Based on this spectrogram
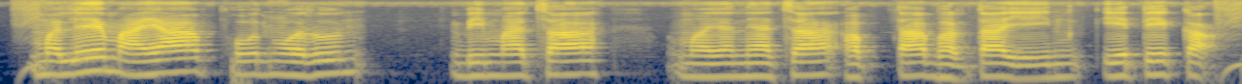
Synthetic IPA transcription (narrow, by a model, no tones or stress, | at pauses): məlemajafonʋəɾuːn | bimat͡ɕa | məjnjat͡ɕaɦəp̚t̪abʱəɾt̪ajejet̪eka̰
